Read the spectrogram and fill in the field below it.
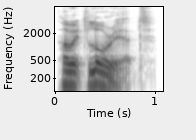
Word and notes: poet laureate: British English

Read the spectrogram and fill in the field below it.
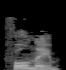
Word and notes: full name: British English

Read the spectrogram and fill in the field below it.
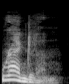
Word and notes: raglan: British English

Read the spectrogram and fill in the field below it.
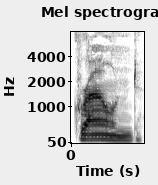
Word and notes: ground: American English

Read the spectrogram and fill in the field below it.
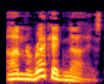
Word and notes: unrecognized: British English

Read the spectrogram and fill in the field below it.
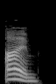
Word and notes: i'm: British English

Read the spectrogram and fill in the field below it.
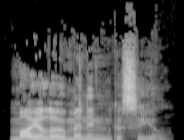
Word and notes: myelomeningocele: British English

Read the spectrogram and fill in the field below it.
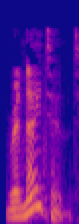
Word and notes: renitent: British English

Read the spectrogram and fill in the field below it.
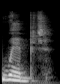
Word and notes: webbed: British English

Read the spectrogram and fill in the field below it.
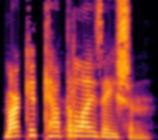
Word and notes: market capitalization: American English

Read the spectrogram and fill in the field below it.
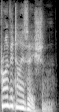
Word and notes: privatization: British English

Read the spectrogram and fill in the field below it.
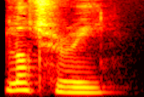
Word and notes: lottery: British English

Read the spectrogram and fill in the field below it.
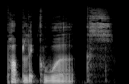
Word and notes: public works: British English

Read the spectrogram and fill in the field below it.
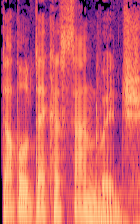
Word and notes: double-decker: British English

